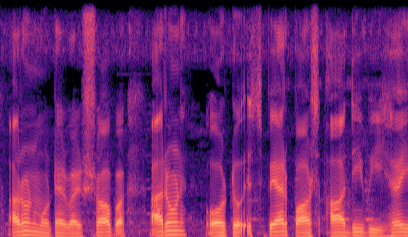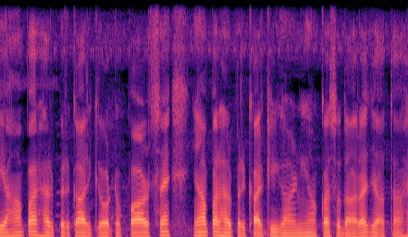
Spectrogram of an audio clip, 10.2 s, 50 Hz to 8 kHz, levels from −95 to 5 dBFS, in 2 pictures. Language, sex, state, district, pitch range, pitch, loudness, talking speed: Hindi, male, Uttarakhand, Tehri Garhwal, 105-115 Hz, 110 Hz, -19 LUFS, 170 wpm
